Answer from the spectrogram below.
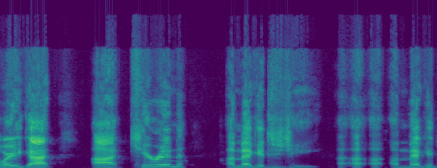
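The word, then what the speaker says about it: Amegadjie: I said Mel where you got uh Kieran a mega g a megga g uh going and he by the way he pronounced it a lot better uh k i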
